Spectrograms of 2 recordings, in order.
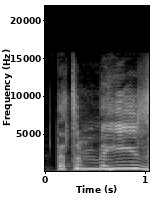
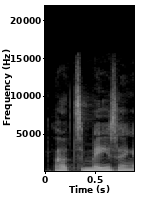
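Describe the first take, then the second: First: It is said with more enthusiasm. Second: It is said with little enthusiasm.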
